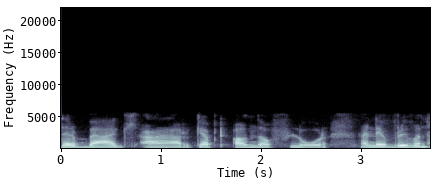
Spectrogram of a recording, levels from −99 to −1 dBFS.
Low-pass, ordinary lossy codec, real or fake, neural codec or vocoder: 5.4 kHz; Opus, 64 kbps; real; none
